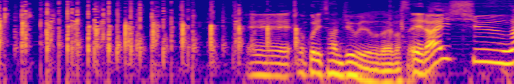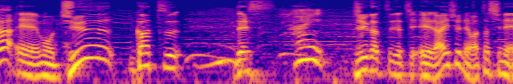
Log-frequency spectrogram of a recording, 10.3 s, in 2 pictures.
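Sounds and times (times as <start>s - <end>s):
crowd applause, people clapping: 0.0s - 4.5s
speech: 2.5s - 10.2s.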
